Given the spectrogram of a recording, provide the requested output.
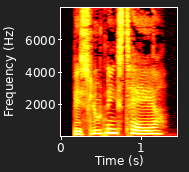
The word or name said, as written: beslutningstager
